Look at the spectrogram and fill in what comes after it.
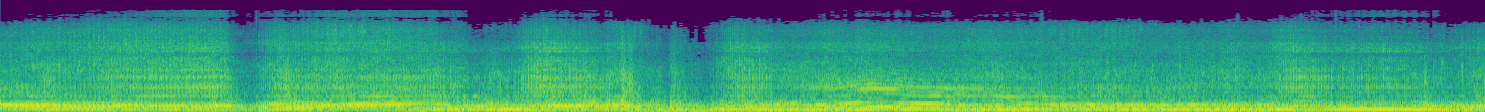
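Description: Demolition derby Toyota Camry's engine heard from inside the stripped cabin, running hard under throttle; its pitch drops and rises again about two seconds in, and climbs and falls once more about eight seconds in.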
